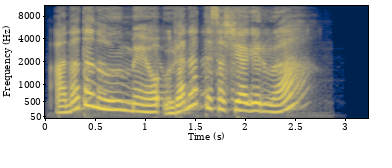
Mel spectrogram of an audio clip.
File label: voice baby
